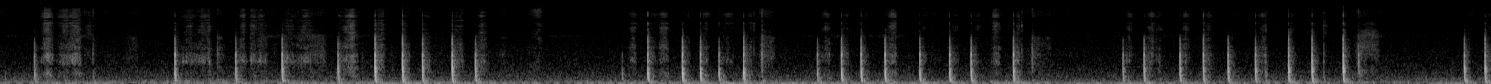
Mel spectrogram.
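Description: A plastic stylus writes words on an iPad lying flat, its glass screen covered with a matte plastic paper-like film. Dozens of short, sharp taps with soft scratching strokes between them, each tap dying away almost instantly over a low steady background hiss.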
